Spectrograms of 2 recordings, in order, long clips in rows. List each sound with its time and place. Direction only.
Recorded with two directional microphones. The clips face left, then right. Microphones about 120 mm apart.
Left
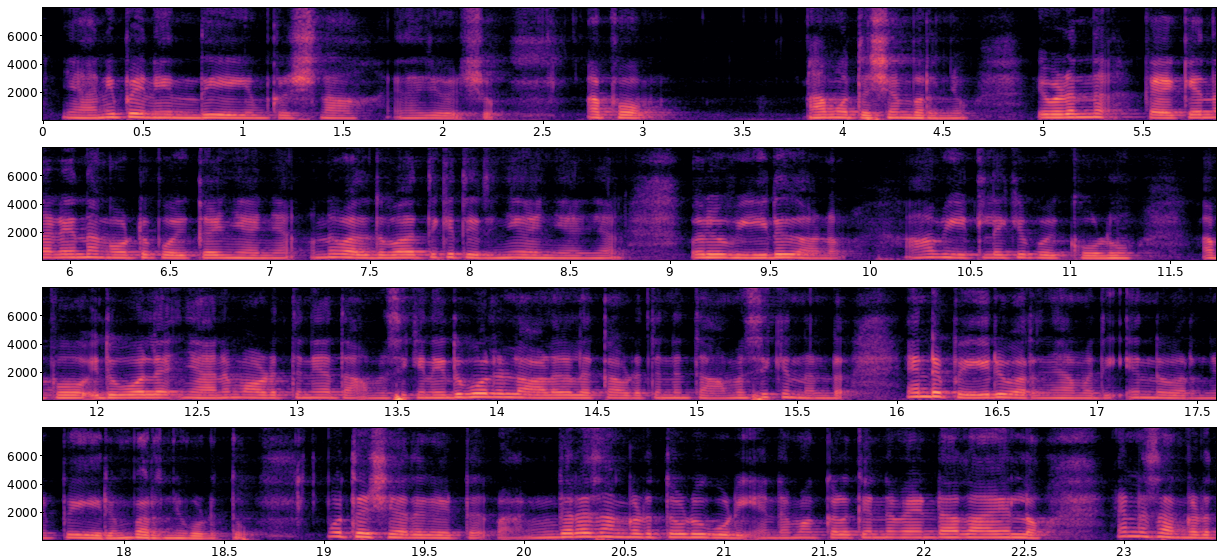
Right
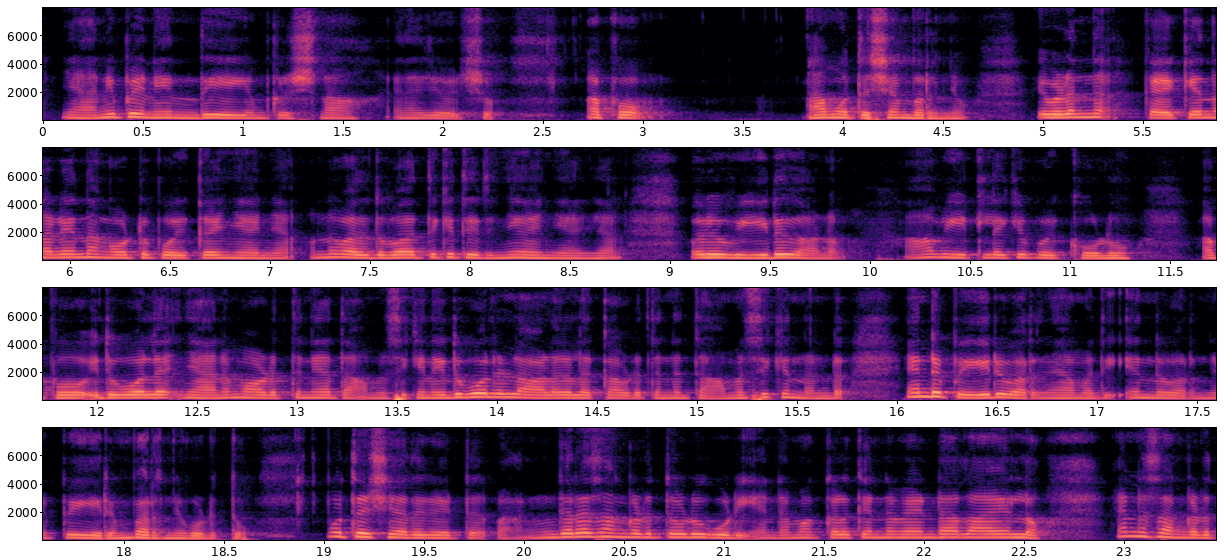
0.1 s speech: 25° right (ahead or behind)
3.8 s speech: 35° right (ahead or behind)
17.7 s a woman's voice: 70° right (ahead or behind); by 18.6 s 85° right
19.0 s speech: 30° right (ahead or behind)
